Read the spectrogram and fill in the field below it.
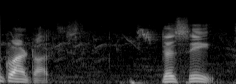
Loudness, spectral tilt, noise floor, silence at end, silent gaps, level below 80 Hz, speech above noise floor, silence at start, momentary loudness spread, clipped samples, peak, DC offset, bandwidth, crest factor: -25 LUFS; -5.5 dB/octave; -51 dBFS; 0.25 s; none; -52 dBFS; 26 dB; 0 s; 22 LU; under 0.1%; -6 dBFS; under 0.1%; 11 kHz; 22 dB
